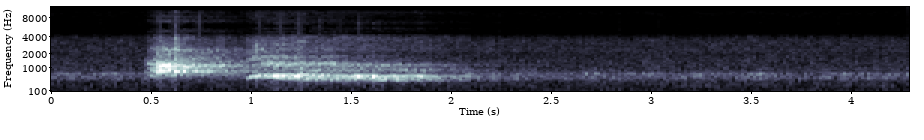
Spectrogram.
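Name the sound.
dogs barking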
